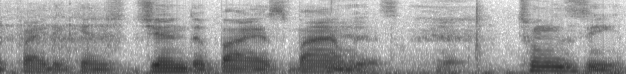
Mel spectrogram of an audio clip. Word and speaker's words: Tunzi: Tunzi, that's how you say her name? Tunzi, yeah.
